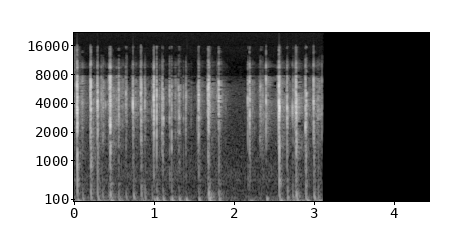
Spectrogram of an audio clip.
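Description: Computer keyboard typing sound effect: rapid, irregular key clicks that stop abruptly about three seconds in.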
